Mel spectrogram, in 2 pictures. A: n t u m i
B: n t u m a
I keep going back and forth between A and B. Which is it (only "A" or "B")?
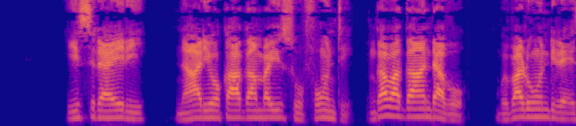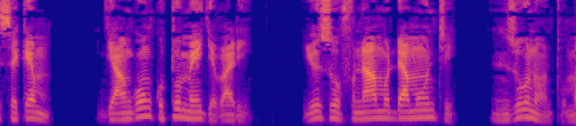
B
